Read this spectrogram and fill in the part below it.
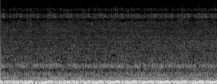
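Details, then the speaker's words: Engine after Moe's Performance HPT camshaft kit install with Hemifever tuning, exhaust with resonator: deep, choppy lopey idle with uneven loping pulse and strong low rumble; healthy engine with aggressive aftermarket cam. "I've always loved that sound mm that's so great"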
